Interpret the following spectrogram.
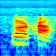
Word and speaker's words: Norcross: How do you pronounce that? Norcross.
